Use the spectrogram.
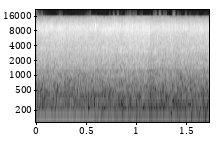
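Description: Fish fillets frying in a pan give off a steady, loud, close sizzle, a dense hiss that holds unbroken throughout with no voices.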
